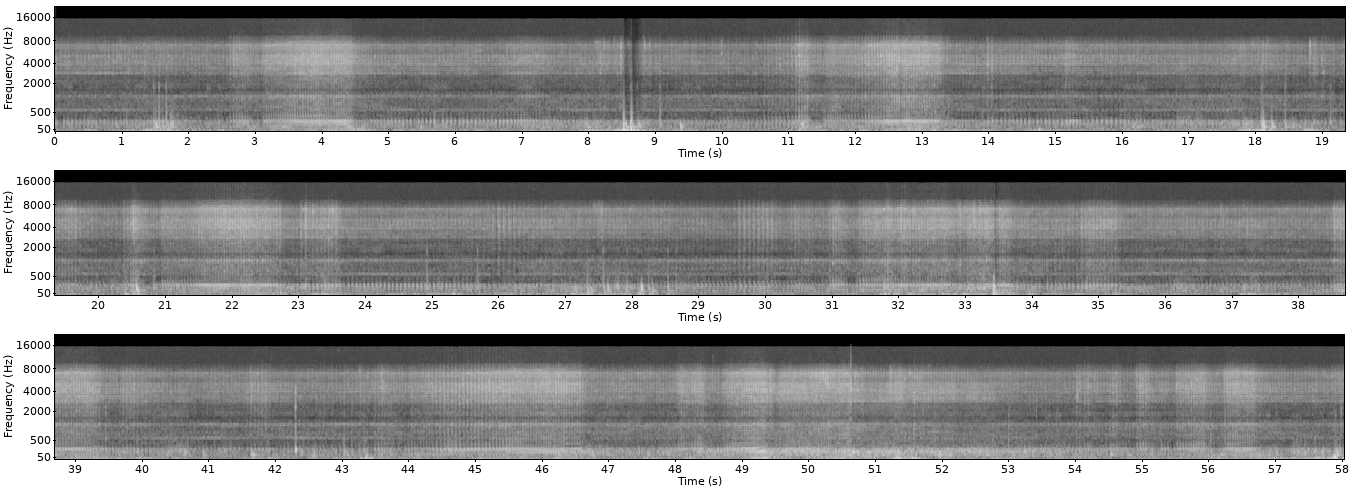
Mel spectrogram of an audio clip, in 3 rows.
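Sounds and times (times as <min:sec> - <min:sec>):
motorcycle engine running: 0:00.0 - 0:58.0
motorcycle throttle bursts: 0:00.0 - 0:58.0.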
